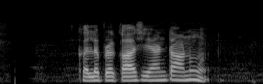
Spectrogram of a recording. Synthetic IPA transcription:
kʰələpɾɐkaːʃɐjaɳʈəanuʋə

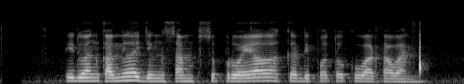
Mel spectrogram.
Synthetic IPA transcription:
t̪iduankamilahd͡ʒɨŋsampsuprualkɨrdipɔt̪ɔkuwart̪awan

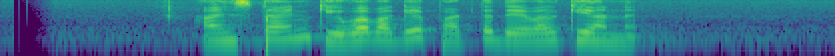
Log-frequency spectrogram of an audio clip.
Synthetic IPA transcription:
ajnsʈajnkiuʋəʋaɡeːpaʈːəd̪eːʋalkijanːə

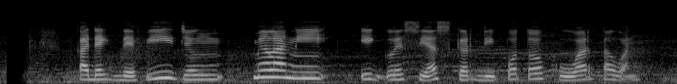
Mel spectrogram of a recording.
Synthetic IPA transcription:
kadɛk̚dɛfid͡ʒɨŋ | mɛlaniː | ɡlɛsiaskɨrdipɔt̪ɔkuwart̪awa̰n

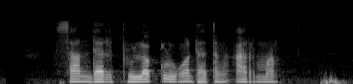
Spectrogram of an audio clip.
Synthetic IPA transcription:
sanɖarb̥ulɔkluŋɔɖ̥ä̤t̪əŋarmark̚

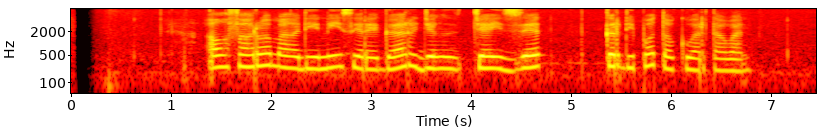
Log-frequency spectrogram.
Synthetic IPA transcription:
ʔalfaɾʔɔmaldinisiɾʔeɡard͡ʒɨŋd͡ʒajzɛt̪̚ | kɨrdipɔt̪ɔkuwart̪awan

